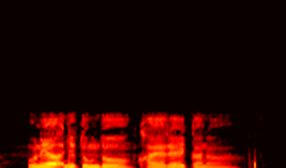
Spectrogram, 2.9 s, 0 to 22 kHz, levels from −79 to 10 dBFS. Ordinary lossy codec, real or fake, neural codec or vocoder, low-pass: AAC, 48 kbps; real; none; 7.2 kHz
